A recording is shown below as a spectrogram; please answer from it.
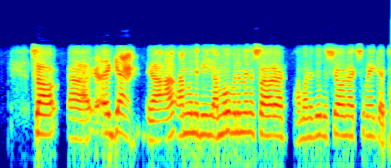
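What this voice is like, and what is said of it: Tired, worn-out voice. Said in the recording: “My voice is starting to go. We're 3.5 hours in here.”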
